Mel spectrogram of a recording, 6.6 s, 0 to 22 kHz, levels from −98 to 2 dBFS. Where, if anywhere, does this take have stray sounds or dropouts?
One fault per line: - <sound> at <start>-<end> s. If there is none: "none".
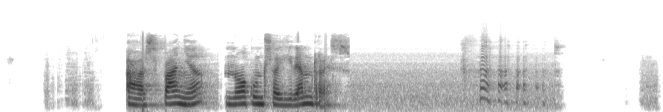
- laugh at 4.6-5.5 s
